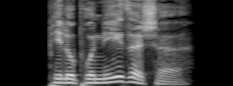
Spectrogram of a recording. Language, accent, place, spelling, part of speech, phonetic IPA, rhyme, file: German, Germany, Berlin, peloponnesische, adjective, [pelopɔˈneːzɪʃə], -eːzɪʃə, De-peloponnesische.ogg
- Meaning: inflection of peloponnesisch: 1. strong/mixed nominative/accusative feminine singular 2. strong nominative/accusative plural 3. weak nominative all-gender singular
